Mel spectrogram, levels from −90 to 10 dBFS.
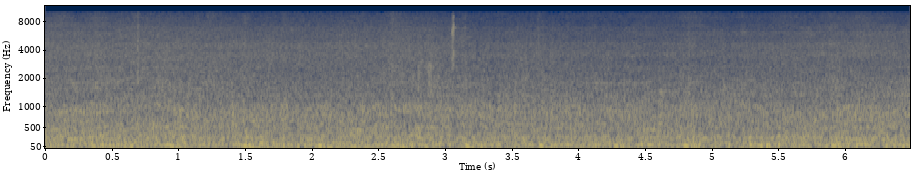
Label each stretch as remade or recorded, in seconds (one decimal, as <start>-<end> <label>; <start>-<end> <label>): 0.0-0.5 remade; 0.5-4.4 recorded; 4.4-6.5 remade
